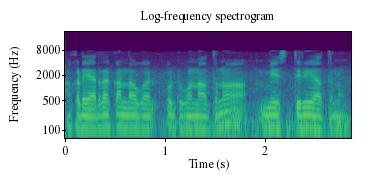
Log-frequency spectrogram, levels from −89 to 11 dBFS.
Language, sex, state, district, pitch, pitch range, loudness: Telugu, male, Andhra Pradesh, Krishna, 110 Hz, 110-115 Hz, -19 LUFS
